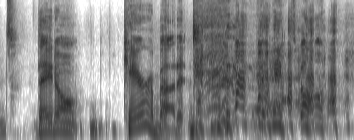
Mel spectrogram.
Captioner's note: laughs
